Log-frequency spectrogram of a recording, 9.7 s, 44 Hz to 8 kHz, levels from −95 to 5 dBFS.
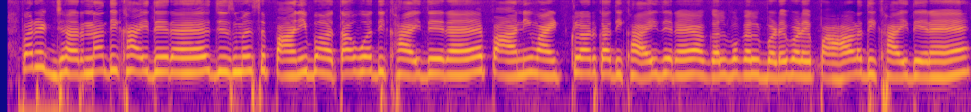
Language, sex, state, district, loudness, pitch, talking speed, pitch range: Hindi, female, Uttar Pradesh, Hamirpur, -16 LUFS, 260 Hz, 210 wpm, 245-280 Hz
